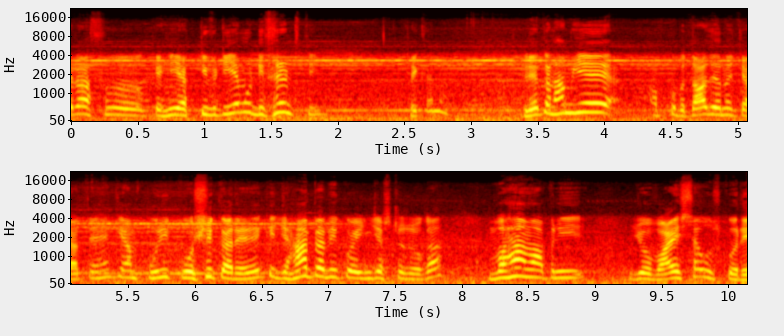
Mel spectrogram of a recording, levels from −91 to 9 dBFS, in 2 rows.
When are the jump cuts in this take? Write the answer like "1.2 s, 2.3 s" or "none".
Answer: none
